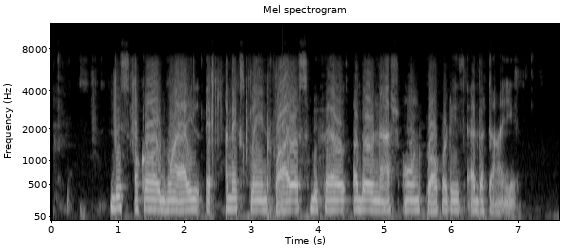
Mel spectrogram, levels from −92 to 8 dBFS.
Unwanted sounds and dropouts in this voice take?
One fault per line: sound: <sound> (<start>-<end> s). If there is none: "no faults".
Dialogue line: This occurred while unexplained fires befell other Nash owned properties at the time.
no faults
